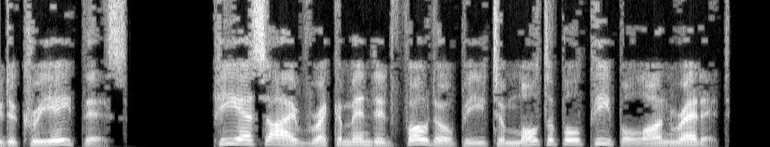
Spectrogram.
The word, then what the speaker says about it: Photopea: author Ivanhoe 90 says I pronounce it like a vegetable Pea or like Black Eyed Peas smiley face this reply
